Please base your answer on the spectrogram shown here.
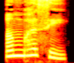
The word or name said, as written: ಅಂಭಸ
